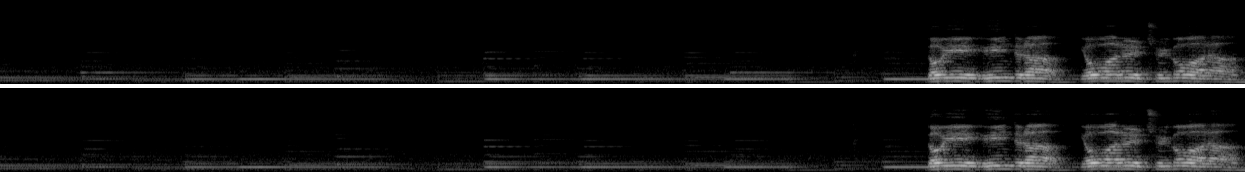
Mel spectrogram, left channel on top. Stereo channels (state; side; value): normal; both; correlation 0.89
